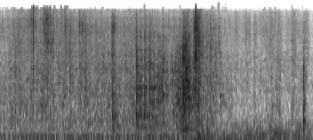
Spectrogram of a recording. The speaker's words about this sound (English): I hear the engine before I see the car. A Chevy Caprice, yellow with dark stripes. A gypsy cab.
